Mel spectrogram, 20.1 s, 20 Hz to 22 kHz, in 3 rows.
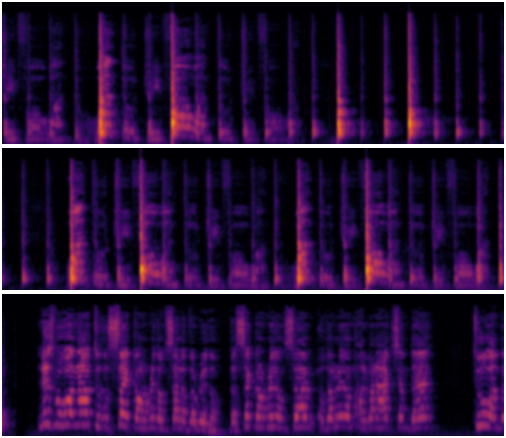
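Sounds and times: bongos played with hands: 0:00.0 - 0:13.6.

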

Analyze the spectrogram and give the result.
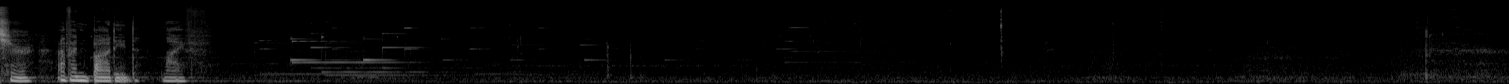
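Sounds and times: tubular wind chimes ringing: 0:02.4 - 0:09.2.

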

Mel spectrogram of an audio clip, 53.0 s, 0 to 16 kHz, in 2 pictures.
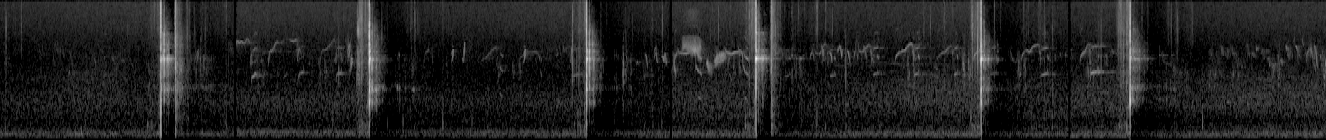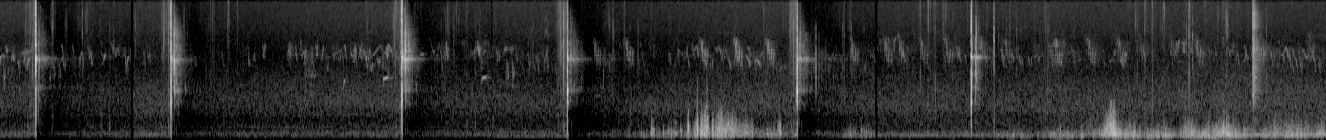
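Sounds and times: baseball bat hitting ball: 0:03.0 - 0:04.1, 0:07.2 - 0:08.2, 0:11.6 - 0:12.2, 0:14.9 - 0:15.6, 0:19.4 - 0:20.0, 0:22.4 - 0:23.1, 0:27.0 - 0:27.7, 0:29.8 - 0:30.4, 0:34.4 - 0:35.0, 0:37.7 - 0:38.3, 0:42.3 - 0:43.1, 0:45.9 - 0:46.3, 0:51.6 - 0:51.8.

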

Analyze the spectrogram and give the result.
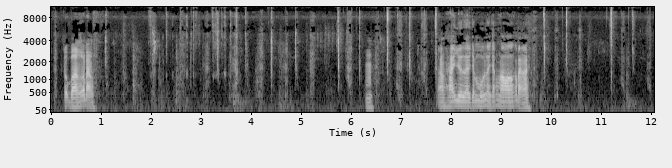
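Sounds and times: person chewing crunchy food: 0:00.0 - 0:08.1, 0:08.9 - 0:12.0.

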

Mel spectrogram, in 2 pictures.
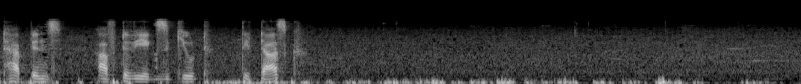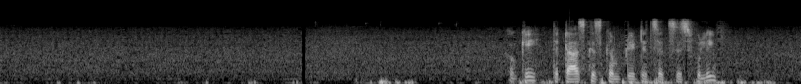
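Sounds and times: microphone hiss: 0:00.0 - 0:16.0
soft low thumps: 0:11.6 - 0:12.2.

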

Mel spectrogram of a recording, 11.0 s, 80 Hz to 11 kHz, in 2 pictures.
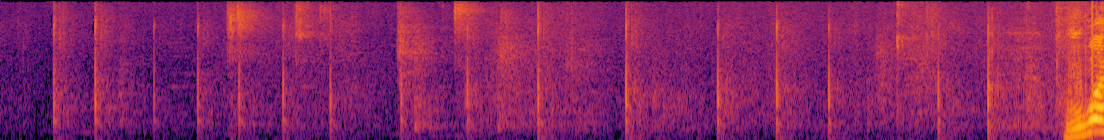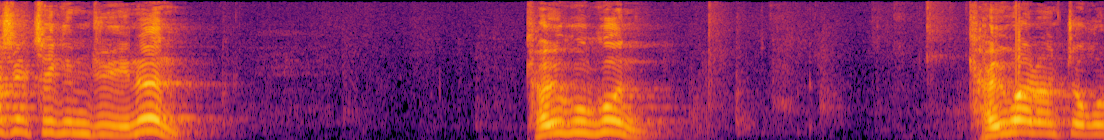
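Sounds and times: chalk writing on a chalkboard: 0:00.0 - 0:05.3.

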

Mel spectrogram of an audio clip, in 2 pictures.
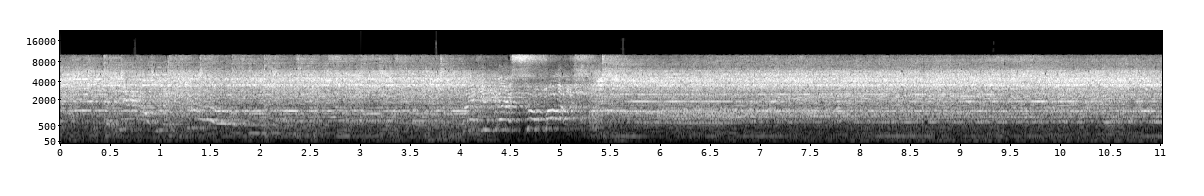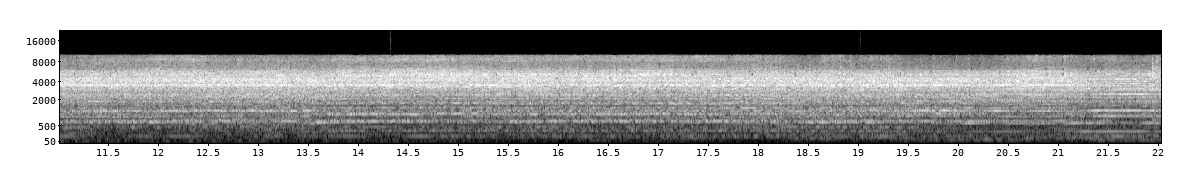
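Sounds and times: rock band playing live: 0:00.0 - 0:22.0.

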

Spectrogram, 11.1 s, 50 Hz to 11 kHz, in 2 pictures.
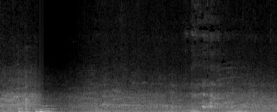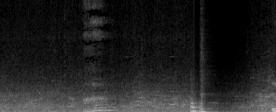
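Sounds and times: murmur of background noise: 0:00.0 - 0:11.0.

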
